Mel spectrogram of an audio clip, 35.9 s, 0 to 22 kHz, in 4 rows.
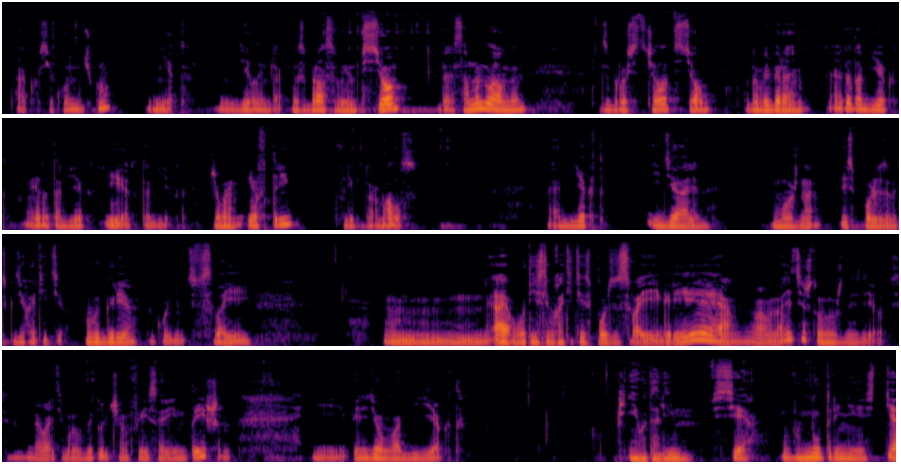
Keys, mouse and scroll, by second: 0.8 z, 1.5 z, 3.1 click, 3.3 click, 3.5 click, 3.6 click, 3.8 click, 3.9 click, 4.1 click, 4.4-7.4 middle drag, 7.4 l, 7.9-9.0 middle drag, 9.0 l, 10.3-11.5 middle drag, 11.5 F3, 12.7-13.1 scroll down 2, 13.1 Tab, 13.3 click, 13.6-17.4 middle drag, 23.4-25.3 middle drag, 25.3 z, 25.8 z, 26.4 scroll down 1, 27.7-28.7 drag, 28.7 z, 29.0-29.5 scroll up 2, 29.5 click, 29.7 shift+middle drag, 30.0 scroll up 2, 30.5 middle drag, 30.8 Tab, 31.0-31.9 middle drag, 31.9 z, 32.1-32.6 middle drag, 32.6 3, 33.0 click, 33.2-34.2 middle drag, 34.2 click, 34.9 shift+click, 35.2-35.8 middle drag.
